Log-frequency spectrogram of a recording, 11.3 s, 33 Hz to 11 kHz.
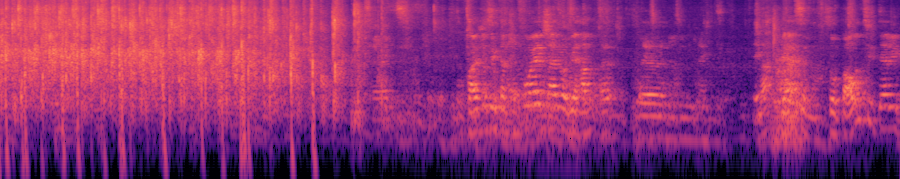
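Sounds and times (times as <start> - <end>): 
small audience applauding a contestant: 0.0 - 4.9
speech: 5.8 - 11.2.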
